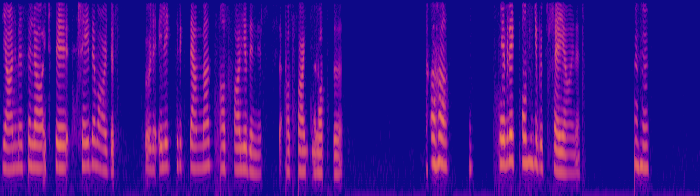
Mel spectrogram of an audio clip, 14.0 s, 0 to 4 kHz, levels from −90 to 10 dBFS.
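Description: From 1.43 s to the end of the clip, the speech is chopped by the voice detector: quiet syllables and word edges drop out and are replaced by a hiss-like fill, about 6.4 s of it in total. This makes the speech choppy. The likely cause is the sender's voice activity detection repeatedly switching transmission off and substituting comfort noise. The call path's band limit at 4 kHz, consistent with G.711, is audible throughout.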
